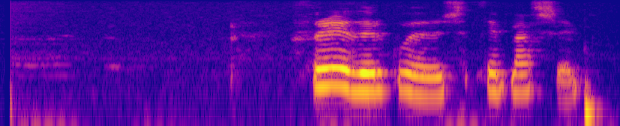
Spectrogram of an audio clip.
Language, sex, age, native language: Icelandic, female, 10, Icelandic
